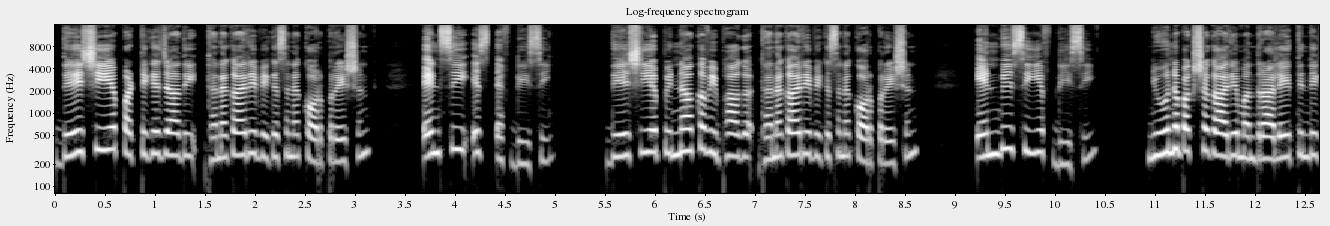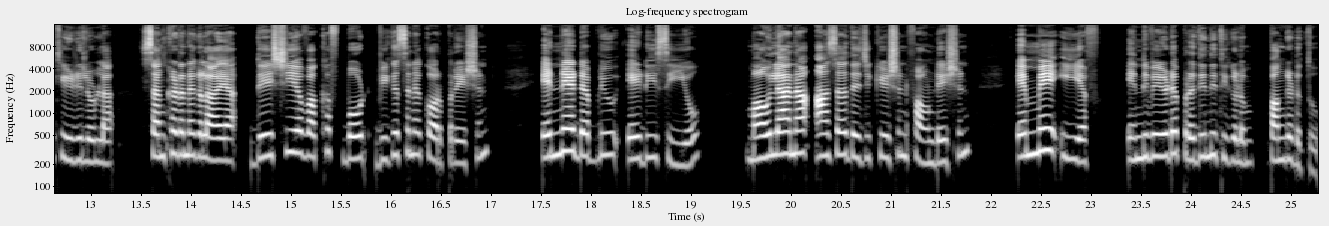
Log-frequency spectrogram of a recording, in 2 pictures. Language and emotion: Malayalam, neutral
